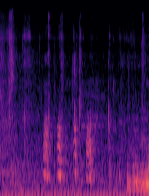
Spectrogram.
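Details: Eleven-day-old Labrador Retriever puppies of Mocha's litter, indoors on a rainy day, feeding until full and then crawling off to sleep: a few short, soft squeaks and grunts in a row, then a longer low whine to the end.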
